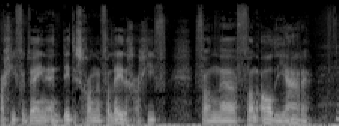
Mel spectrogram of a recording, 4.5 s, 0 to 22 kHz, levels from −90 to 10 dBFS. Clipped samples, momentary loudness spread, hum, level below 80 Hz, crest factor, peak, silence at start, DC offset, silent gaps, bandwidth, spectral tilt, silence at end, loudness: under 0.1%; 10 LU; none; -44 dBFS; 16 dB; -14 dBFS; 0 s; under 0.1%; none; 19 kHz; -6 dB/octave; 0 s; -30 LUFS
